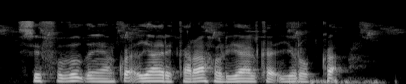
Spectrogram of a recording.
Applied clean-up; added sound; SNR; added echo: none; none; none; none.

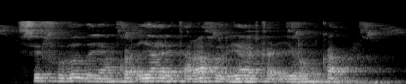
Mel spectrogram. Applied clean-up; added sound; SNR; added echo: none; none; none; reverberation time 0.9 s.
